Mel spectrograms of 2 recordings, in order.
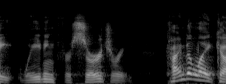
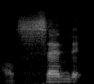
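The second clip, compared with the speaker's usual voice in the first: ordinary talk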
